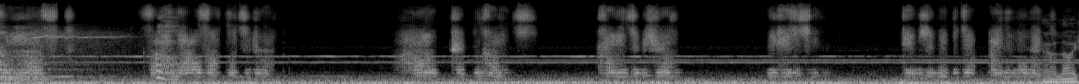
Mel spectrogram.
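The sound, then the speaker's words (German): A steady electronic hum with bright tonal whine, broken by recurring bursts of hissing static every second or two, all continuous and fairly loud throughout. “als ob ein Computer hochgefahren wurde. Das anfängliche Surren verstummte und wurde erst von einem statischen Rauschen abgelöst”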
